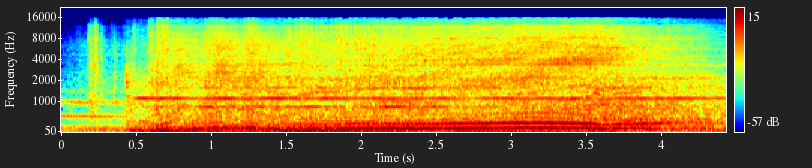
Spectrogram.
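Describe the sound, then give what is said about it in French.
A motorcycle engine revs up loudly and holds a steady, throaty drone as the motorcycle comes, leaves and returns at the foot of an apartment building in the cité de la Cayolle, pitch climbing and wavering slightly, with no voices present. “Et on voit en bas de l'immeuble une moto venir, repartir, revenir.”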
